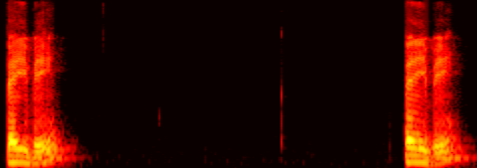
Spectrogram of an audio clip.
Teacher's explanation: on baby we have our first syllable which is the stressed one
